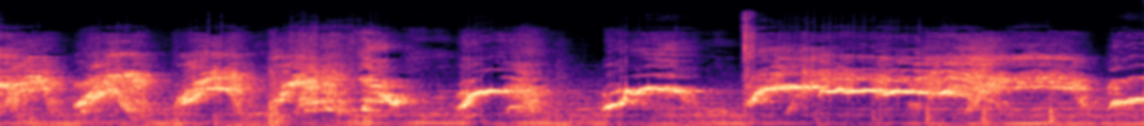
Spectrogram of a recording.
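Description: Two women scream and wail in repeated loud, anguished bursts right after a shooting during an outdoor Independence Day gathering, the cries rising and falling in quick succession close to the microphone.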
